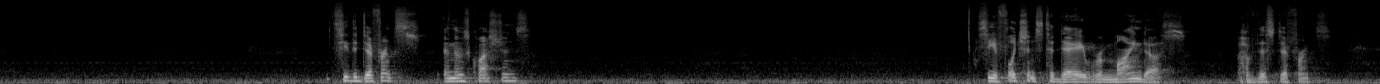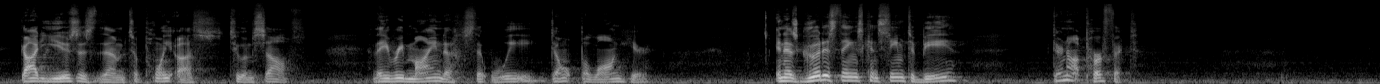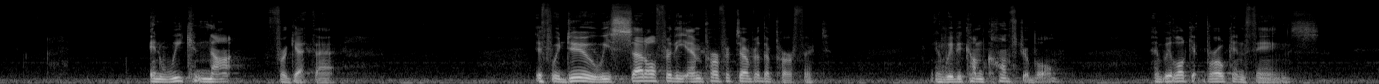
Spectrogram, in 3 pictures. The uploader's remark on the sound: preached on November 22, 2015 at Veritas Tri-Village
